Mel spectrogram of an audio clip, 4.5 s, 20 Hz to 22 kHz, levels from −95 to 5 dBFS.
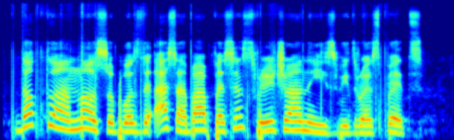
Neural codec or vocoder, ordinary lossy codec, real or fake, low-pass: autoencoder, 48 kHz, 128 numbers a frame, DAC-VAE, trained on Japanese speech; none; fake; none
